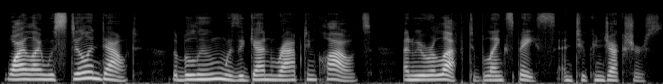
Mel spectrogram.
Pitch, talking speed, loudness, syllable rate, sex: 210 Hz, 210 wpm, -18 LUFS, 5.5 syllables/s, female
